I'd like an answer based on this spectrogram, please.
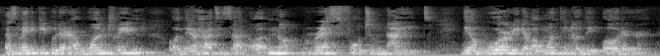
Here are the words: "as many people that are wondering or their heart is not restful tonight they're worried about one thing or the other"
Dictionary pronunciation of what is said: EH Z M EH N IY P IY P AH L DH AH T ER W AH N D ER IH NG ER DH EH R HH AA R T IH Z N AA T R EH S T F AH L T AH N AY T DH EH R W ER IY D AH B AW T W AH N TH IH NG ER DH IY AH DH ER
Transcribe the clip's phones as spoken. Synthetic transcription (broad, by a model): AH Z M EH N IY P IY P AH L DH AH T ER W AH N D ER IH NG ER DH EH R HH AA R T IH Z N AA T R EH S T F AH L T AH N AY T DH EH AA W ER IY D AH B AW T W AH N TH IH NG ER DH IY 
